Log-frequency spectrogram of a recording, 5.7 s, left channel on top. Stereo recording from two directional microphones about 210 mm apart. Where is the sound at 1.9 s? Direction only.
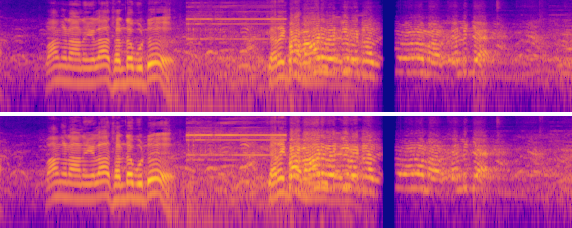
15° left (ahead or behind).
